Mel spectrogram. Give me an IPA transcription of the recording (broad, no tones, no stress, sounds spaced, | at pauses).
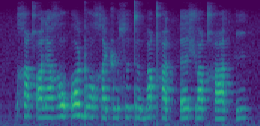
χ i qʼ ɔ l æ ʁ o ʔ ɔ ɖ o χ ɛ ʈ u s ʉ t̪ ø b ɵ qʰ œ t͡sʼ ɛ ʃ ɵ qʰ ɑ t͡sʼ i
